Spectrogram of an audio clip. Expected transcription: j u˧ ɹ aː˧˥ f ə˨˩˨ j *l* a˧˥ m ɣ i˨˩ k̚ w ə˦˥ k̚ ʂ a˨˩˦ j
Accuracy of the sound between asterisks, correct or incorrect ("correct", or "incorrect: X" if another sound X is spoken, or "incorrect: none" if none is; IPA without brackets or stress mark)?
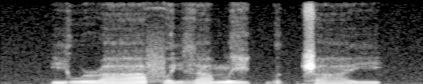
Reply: correct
